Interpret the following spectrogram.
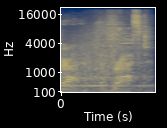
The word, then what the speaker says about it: draught: I remember something about the end draft. I think it's pronounced draft, even though it's spelled draught.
